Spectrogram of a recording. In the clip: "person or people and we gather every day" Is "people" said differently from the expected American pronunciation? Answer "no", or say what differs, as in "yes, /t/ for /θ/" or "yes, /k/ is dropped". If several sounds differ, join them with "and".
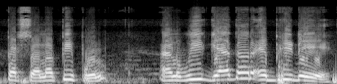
no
